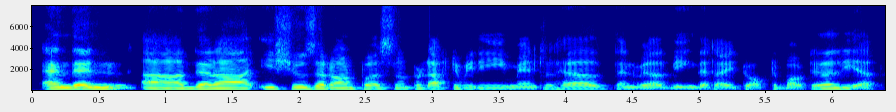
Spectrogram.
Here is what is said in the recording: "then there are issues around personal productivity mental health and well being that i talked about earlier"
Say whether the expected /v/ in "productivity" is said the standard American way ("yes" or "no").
yes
